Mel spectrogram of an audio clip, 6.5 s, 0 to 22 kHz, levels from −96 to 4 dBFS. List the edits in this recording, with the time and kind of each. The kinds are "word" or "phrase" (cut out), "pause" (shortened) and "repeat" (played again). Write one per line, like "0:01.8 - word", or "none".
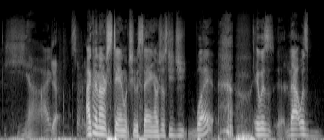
0:01.8 - word
0:03.3 - word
